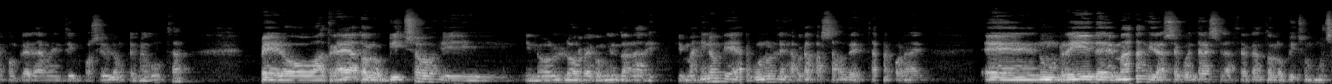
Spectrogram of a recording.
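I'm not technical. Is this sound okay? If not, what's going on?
No, it isn't. There are two kinds of dropout in it.

Short concealed packet loss happens at 1.55 to 1.60 s, 5.82 to 5.85 s and 7.41 to 7.48 s. Tiny pieces of the audio, 20 to 40 ms each, didn't arrive in time. The receiving end covered each hole by briefly stretching the sound just before it, then blended back into the real audio. You hear a quick smear or wobble, and a very short sound can disappear.

A burst of packet loss happens at 4.54 to 4.64 s, 8.76 to 8.85 s and 11.29 to 11.38 s. These are longer gaps, about 80 ms at the first two and 60 ms at the last. The receiver kept extending the last sound while fading it down, so it becomes a held buzz or a fading hiss. The audio then picks up further along, and the part in between is lost.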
